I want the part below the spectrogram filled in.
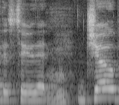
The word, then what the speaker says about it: Job: And the instructor said that it looks like job, but it actually is pronounced Job.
